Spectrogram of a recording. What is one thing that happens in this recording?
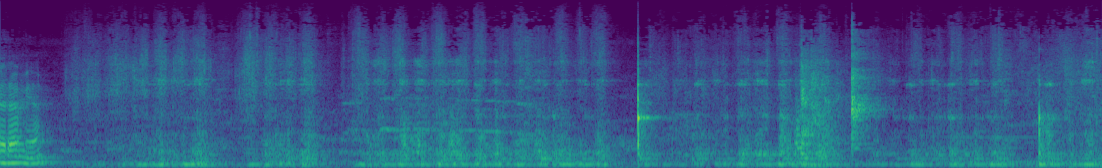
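A stone pestle grinds and crushes food against a stone mortar.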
